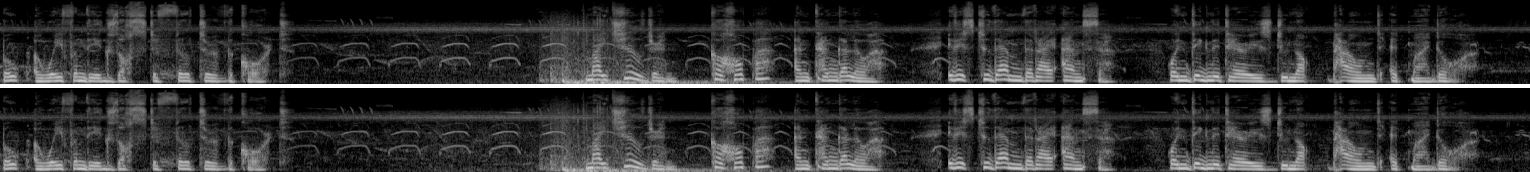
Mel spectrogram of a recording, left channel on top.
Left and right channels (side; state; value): both; normal; correlation 0.96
